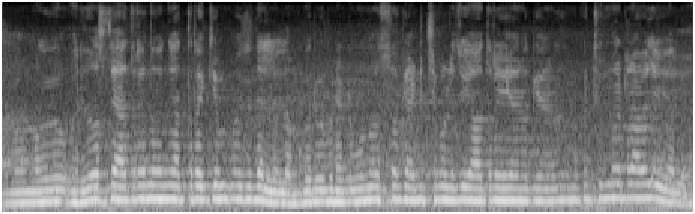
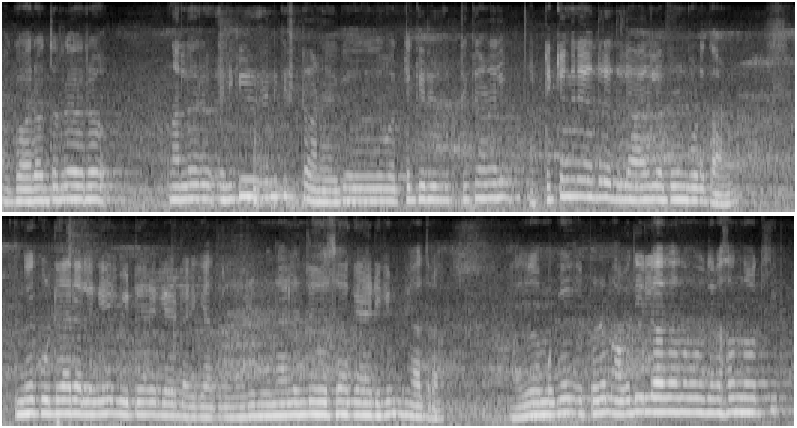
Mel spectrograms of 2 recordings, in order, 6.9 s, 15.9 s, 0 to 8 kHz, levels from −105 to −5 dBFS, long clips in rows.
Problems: background sounds at intervals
